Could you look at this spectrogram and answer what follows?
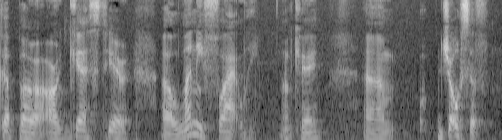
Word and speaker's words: Flatley: Flatley. Flatley, okay. Yeah, like Flatley Earthly.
